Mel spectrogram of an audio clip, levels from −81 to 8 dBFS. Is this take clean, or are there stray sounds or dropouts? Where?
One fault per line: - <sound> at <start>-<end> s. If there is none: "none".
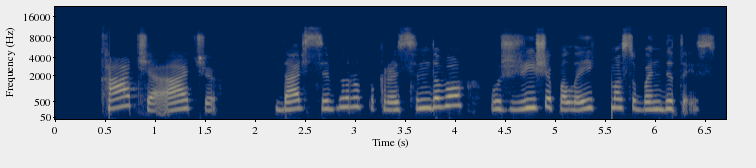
- dropout at 5.4-5.6 s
